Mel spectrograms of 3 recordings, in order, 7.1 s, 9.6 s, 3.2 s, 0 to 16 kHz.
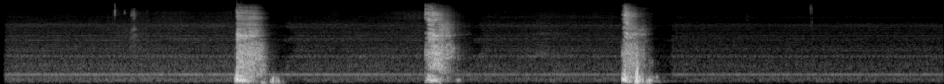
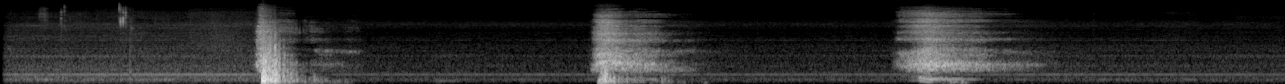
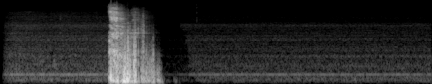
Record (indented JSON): {
  "three_cough_length": "7.1 s",
  "three_cough_amplitude": 32767,
  "three_cough_signal_mean_std_ratio": 0.23,
  "exhalation_length": "9.6 s",
  "exhalation_amplitude": 32768,
  "exhalation_signal_mean_std_ratio": 0.21,
  "cough_length": "3.2 s",
  "cough_amplitude": 32768,
  "cough_signal_mean_std_ratio": 0.22,
  "survey_phase": "beta (2021-08-13 to 2022-03-07)",
  "age": "18-44",
  "gender": "Male",
  "wearing_mask": "No",
  "symptom_none": true,
  "smoker_status": "Never smoked",
  "respiratory_condition_asthma": false,
  "respiratory_condition_other": false,
  "recruitment_source": "REACT",
  "submission_delay": "2 days",
  "covid_test_result": "Negative",
  "covid_test_method": "RT-qPCR",
  "influenza_a_test_result": "Negative",
  "influenza_b_test_result": "Negative"
}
